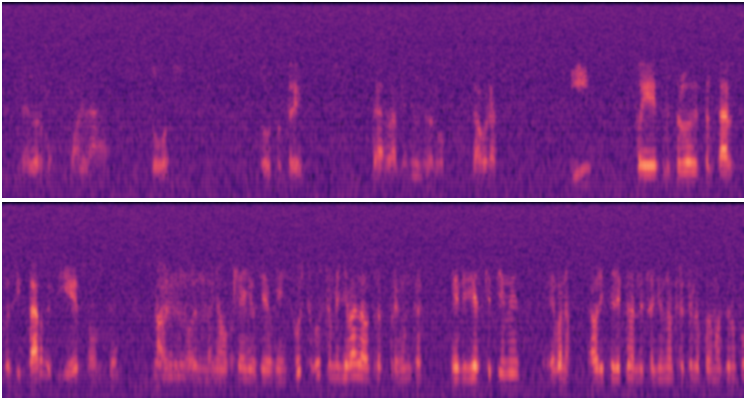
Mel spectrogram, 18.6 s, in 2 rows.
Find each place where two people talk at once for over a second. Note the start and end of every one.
11.2-12.5

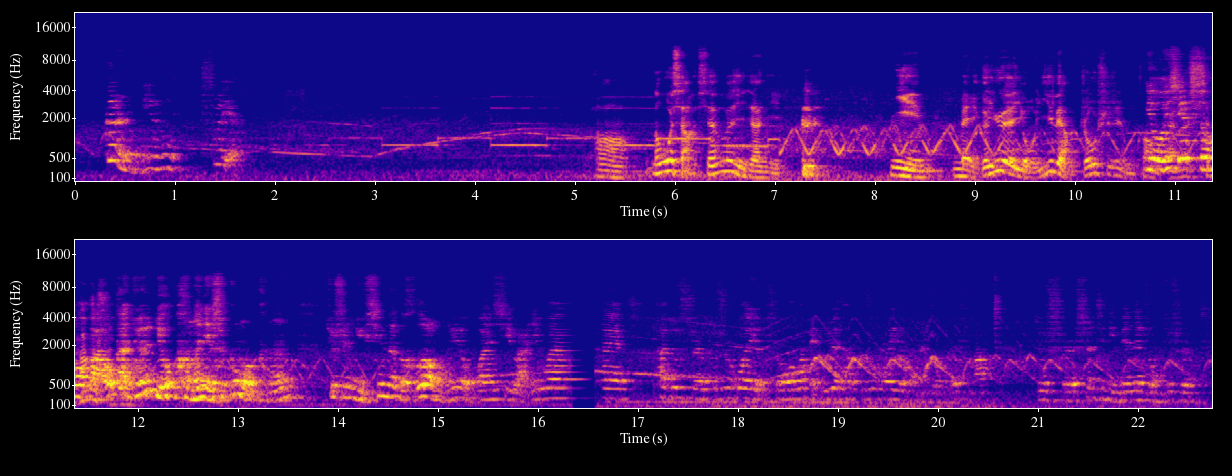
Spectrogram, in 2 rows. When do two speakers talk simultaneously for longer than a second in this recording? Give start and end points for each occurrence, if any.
10.7-12.1

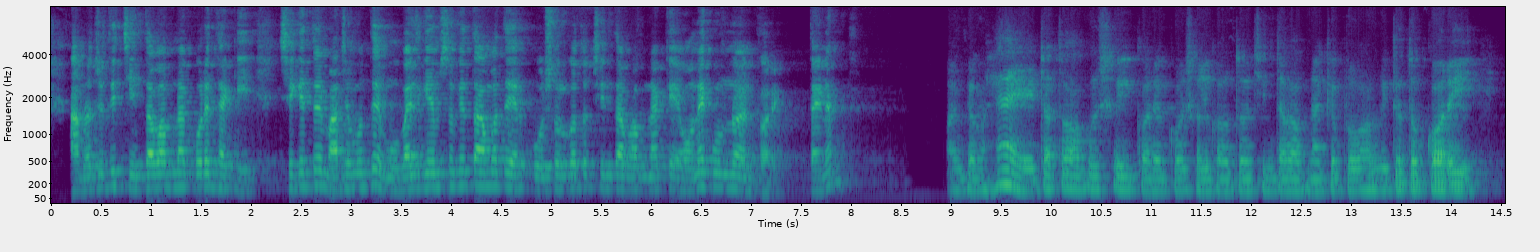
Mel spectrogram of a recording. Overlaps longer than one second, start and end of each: none

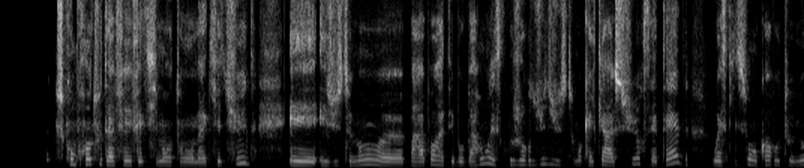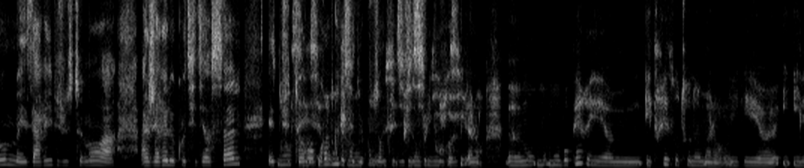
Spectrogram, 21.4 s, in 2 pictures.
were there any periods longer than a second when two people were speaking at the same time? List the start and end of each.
14.5-16.8

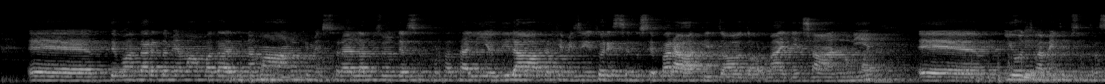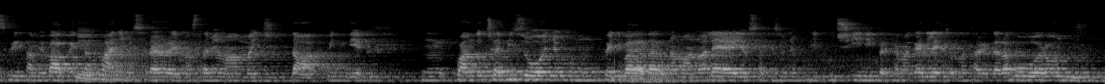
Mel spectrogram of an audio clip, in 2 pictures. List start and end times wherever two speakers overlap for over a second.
none

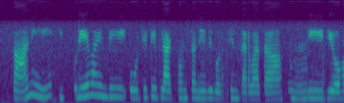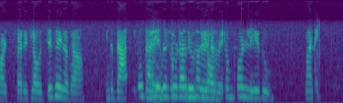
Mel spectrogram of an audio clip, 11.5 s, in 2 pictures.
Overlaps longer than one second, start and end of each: 8.1-9.5

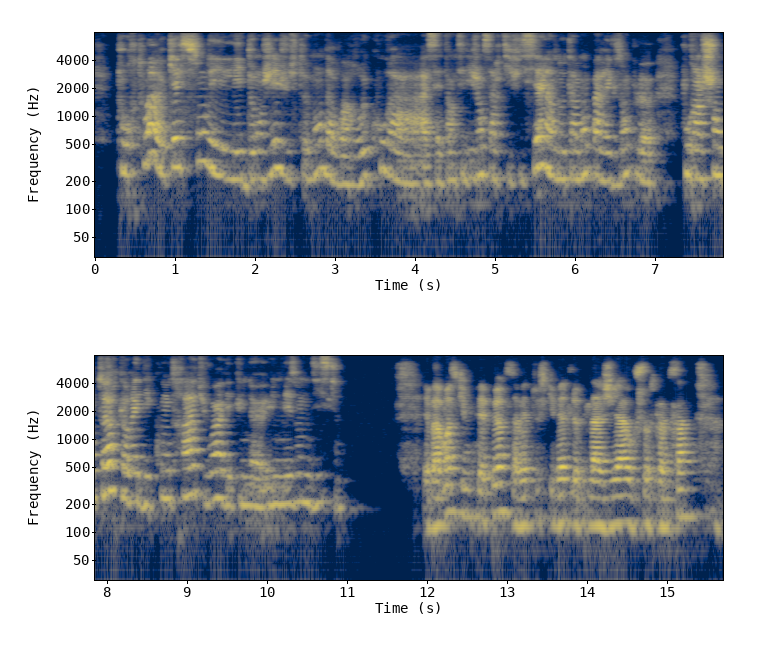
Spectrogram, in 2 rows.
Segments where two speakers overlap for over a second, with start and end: none

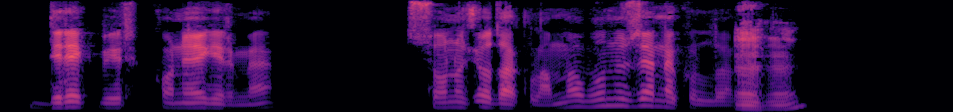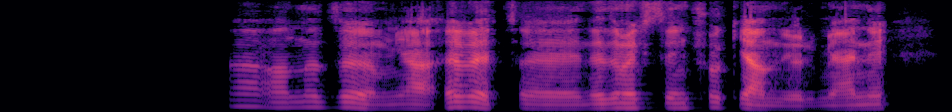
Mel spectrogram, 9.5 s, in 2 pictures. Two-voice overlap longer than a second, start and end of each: none

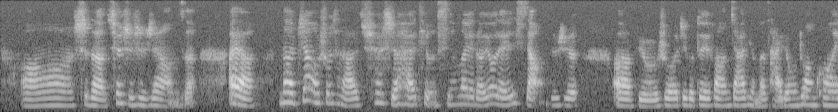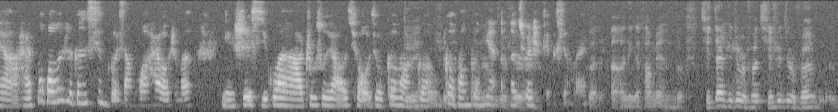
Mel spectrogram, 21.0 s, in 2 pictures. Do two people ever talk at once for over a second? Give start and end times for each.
15.5-17.2

